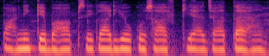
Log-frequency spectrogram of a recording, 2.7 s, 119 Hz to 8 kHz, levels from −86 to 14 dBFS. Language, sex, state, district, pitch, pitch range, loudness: Hindi, female, Arunachal Pradesh, Lower Dibang Valley, 205 Hz, 200-210 Hz, -16 LUFS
